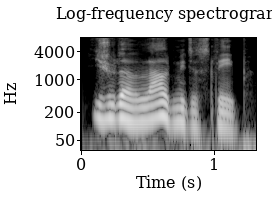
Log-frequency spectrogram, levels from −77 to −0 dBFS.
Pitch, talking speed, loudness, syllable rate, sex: 120 Hz, 320 wpm, -18 LUFS, 7.7 syllables/s, male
